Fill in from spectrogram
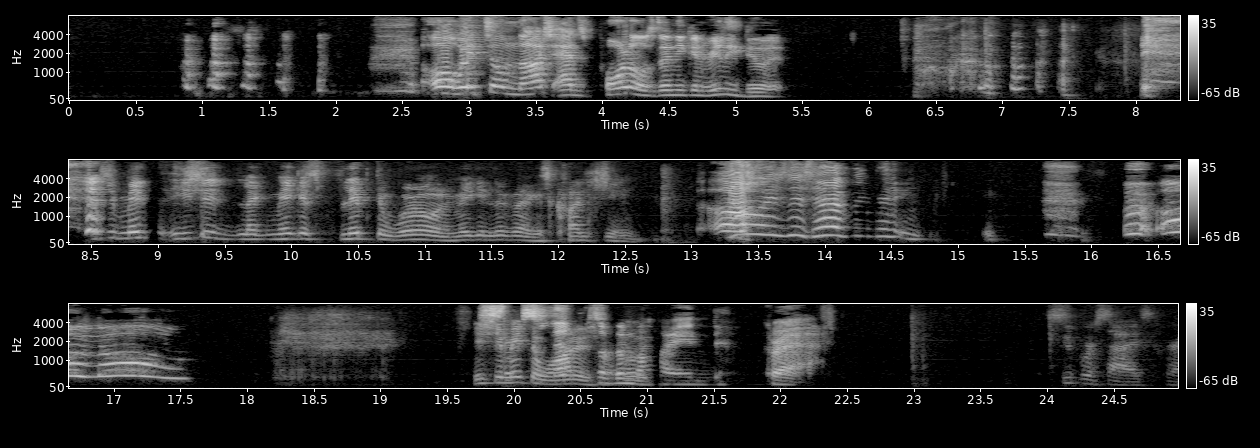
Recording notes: A long awaited 12th episode of our infamous dead skypecast.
